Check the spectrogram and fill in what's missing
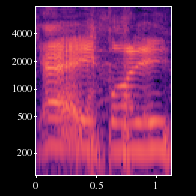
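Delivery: loud, slow drawn-out greeting; hammed-up smoker's hey; smoking mascot. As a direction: holler it like a seedy costumed bunny. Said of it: "You're, like, smoking a cigarette".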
